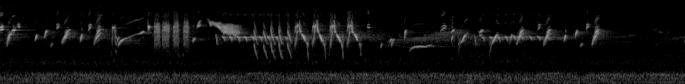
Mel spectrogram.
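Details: European goldfinch delivering a sustained, jumbled song of fast chirps, trills and liquid twitters, rising in intensity mid-phrase, then thinning to scattered notes.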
